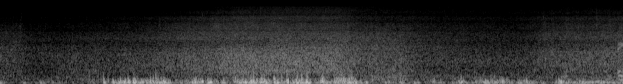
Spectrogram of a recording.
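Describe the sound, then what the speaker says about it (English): Ocean waves wash onto a beach at sunrise, a steady surging roar with rolling swells rising and falling, mixed with wind buffeting the microphone and no voices. "might be interested in seeing a beach sunrise and listening to the waves for a"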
